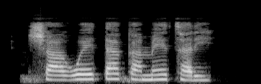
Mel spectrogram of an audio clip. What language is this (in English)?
Ashéninka Perené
